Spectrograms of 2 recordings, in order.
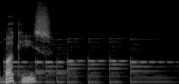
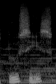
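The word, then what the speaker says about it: Buc-ee's: Um there's this gas station chain that is quite infamous in the United States called Bies. People also mispronounce it as Booies because it's funny.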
